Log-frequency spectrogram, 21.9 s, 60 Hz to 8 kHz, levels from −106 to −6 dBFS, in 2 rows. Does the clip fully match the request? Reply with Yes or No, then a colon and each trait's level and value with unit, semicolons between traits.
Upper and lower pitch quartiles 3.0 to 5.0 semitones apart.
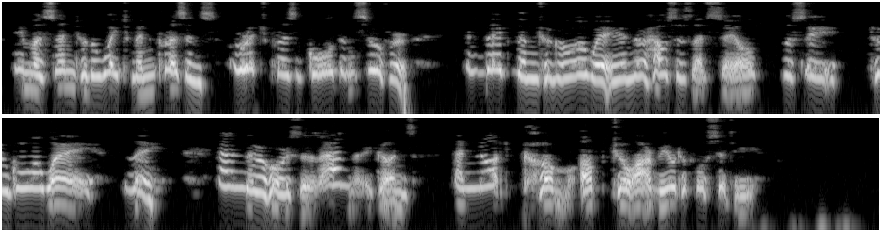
No: wide, 5.4 semitones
